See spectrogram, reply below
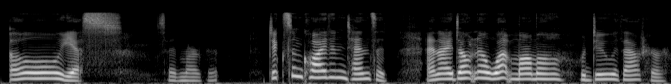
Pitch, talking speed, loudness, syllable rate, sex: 240 Hz, 160 wpm, -17 LUFS, 4.8 syllables/s, female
